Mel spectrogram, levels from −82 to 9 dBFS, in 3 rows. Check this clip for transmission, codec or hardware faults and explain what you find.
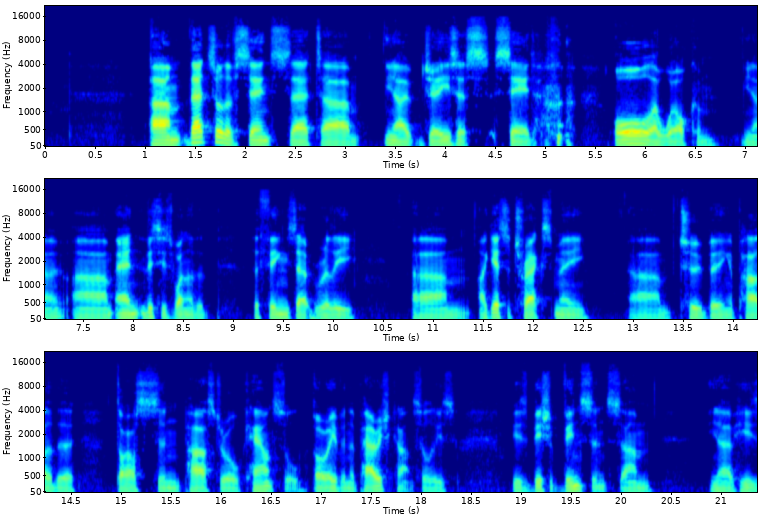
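Three timing faults affect this speech clip.

Clock drift between sender and receiver runs throughout. The sender's clock is about 3% slow, so its audio arrives slightly behind the receiver's playback rate and the jitter buffer keeps draining. That steady deficit drives the repeated timing corrections. Unlike a single network delay, it never settles: the receiver has to compensate for the whole clip.

A short stall from a late packet occurs from 0.79 to 0.86 s, just before "um that". The buffer ran empty, and the receiver held the last sound for about 50 ms until the packet arrived. Nothing is lost, but that moment is briefly frozen. It is a single held instant with no skip, which distinguishes it from a dropout or a glitch that cuts out audio.

Repeated timing corrections follow from 1.73 to 21.23 s, starting after "um that". 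Here the receiver repeats short pieces to keep up with the slower sender. The result plays at about 97% speed and adds roughly 0.7 s overall. The edits all run in one direction at uneven intervals, and each is small. This differs from the isolated stall because the small hiccups are spread across the whole stretch.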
